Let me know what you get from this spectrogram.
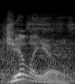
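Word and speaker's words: Giglio: Off the Bench meline gilo fastest tiger on the team she's a blur g i g l IO pronounced gilo New Orleans native her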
